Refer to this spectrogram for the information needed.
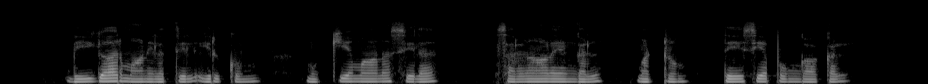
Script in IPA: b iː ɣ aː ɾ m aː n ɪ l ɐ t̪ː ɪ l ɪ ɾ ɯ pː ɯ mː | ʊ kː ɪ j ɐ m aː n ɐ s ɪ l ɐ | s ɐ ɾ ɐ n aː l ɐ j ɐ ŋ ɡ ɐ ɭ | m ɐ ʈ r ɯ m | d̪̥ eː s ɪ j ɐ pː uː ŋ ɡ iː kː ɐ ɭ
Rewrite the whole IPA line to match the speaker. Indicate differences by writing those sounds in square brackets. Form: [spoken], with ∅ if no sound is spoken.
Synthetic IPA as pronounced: b iː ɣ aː ɾ m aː n ɪ l ɐ t̪ː ɪ l ɪ ɾ ɯ [kː] ɯ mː | ʊ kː ɪ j ɐ m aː n ɐ s ɪ l ɐ | s ɐ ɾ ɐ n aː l ɐ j ɐ ŋ ɡ ɐ ɭ | m ɐ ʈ r ɯ m | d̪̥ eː s ɪ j ɐ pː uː ŋ ɡ [aː] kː ɐ ɭ

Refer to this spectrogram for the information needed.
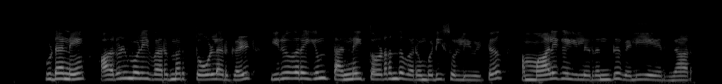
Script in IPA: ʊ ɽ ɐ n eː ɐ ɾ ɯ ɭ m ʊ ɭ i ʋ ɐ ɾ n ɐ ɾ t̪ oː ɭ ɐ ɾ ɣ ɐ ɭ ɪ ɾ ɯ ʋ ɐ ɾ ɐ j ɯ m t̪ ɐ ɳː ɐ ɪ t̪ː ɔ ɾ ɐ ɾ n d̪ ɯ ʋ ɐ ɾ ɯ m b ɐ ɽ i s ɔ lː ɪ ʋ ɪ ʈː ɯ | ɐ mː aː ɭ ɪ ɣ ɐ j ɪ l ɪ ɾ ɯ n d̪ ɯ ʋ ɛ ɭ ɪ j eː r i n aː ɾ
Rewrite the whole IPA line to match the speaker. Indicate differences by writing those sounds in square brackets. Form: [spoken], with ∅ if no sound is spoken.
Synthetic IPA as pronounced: ʊ ɽ ɐ n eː ɐ ɾ ɯ ɭ m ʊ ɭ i ʋ ɐ ɾ [m] ɐ ɾ t̪ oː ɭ ɐ ɾ ɣ ɐ ɭ ɪ ɾ ɯ ʋ ɐ ɾ ɐ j ɯ m t̪ ɐ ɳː ɐ ɪ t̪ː ɔ [ɽ] ɐ ɾ n d̪ ɯ ʋ ɐ ɾ ɯ m b ɐ ɽ i s ɔ lː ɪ ʋ ɪ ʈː ɯ | ɐ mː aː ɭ ɪ ɣ ɐ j ɪ l ɪ ɾ ɯ n d̪ ɯ ʋ ɛ ɭ ɪ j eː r [ɪ] n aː ɾ

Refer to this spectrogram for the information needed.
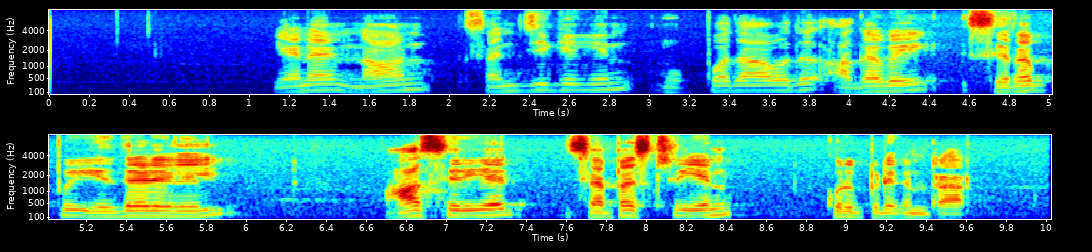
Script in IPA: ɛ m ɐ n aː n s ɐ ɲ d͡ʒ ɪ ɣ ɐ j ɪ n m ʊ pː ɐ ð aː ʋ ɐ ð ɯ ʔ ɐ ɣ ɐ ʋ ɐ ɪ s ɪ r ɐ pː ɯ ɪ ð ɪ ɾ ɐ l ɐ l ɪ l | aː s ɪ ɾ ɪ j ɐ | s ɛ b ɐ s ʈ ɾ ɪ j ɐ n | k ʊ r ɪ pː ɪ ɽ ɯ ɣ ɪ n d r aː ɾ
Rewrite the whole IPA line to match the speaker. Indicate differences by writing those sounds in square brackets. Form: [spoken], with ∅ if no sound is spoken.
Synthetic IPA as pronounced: ɛ [n] ɐ n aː n s ɐ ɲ d͡ʒ ɪ ɣ ɐ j ɪ n m ʊ pː ɐ ð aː ʋ ɐ ð ɯ ʔ ɐ ɣ ɐ ʋ ɐ ɪ s ɪ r ɐ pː ɯ ɪ ð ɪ ɾ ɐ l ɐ l ɪ l | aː s ɪ ɾ ɪ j ɐ | s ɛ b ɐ s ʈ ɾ ɪ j ɐ n | k ʊ r ɪ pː ɪ ɽ ɯ ɣ ɪ n d r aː ɾ

